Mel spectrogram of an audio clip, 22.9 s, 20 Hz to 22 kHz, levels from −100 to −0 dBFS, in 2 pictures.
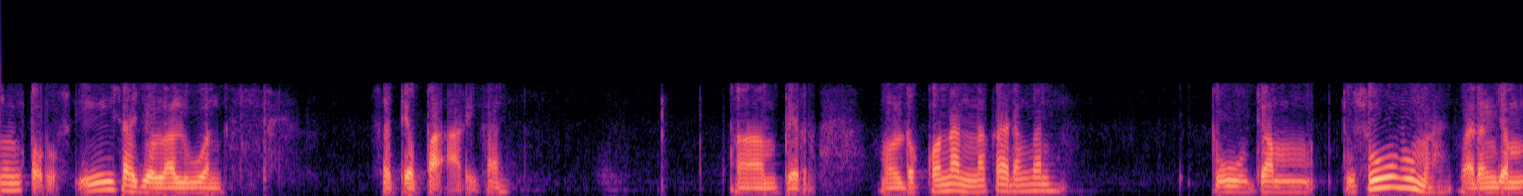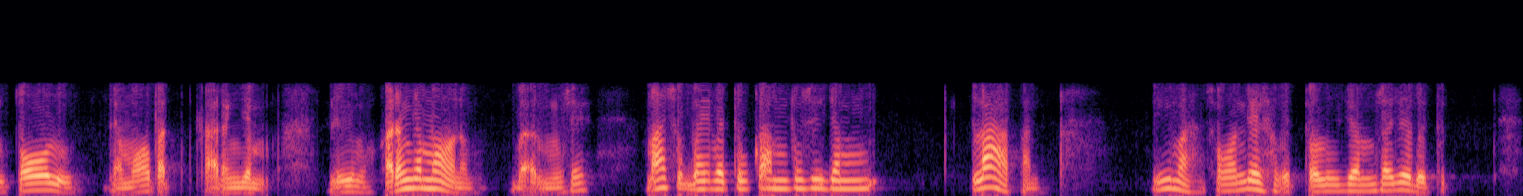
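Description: The whole recording passes through the G.723.1 codec at 6.3 kbit/s. Only about 150 Hz to 3.5 kHz survives, so the speech sounds muffled, hoarse and smeared.

From 16.70 to 16.76 s, VoIP packet loss is concealed by the speech codec. The decoder fills the gap with a fading extrapolation, which fits one lost 30 ms frame.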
